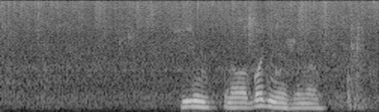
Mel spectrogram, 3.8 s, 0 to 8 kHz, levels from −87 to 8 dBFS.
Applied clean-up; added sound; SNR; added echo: none; Bathtub (filling or washing); 1 dB; none.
